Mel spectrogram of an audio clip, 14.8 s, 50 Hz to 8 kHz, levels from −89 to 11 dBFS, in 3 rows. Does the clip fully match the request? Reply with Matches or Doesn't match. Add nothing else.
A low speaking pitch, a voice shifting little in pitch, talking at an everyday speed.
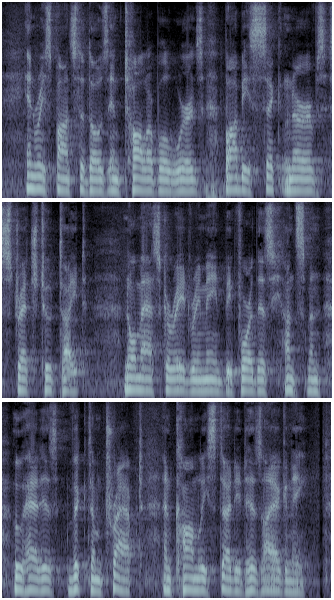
Doesn't match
